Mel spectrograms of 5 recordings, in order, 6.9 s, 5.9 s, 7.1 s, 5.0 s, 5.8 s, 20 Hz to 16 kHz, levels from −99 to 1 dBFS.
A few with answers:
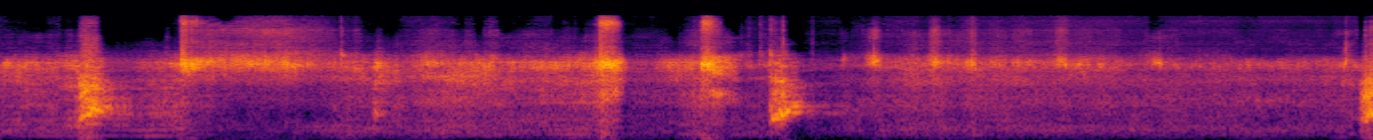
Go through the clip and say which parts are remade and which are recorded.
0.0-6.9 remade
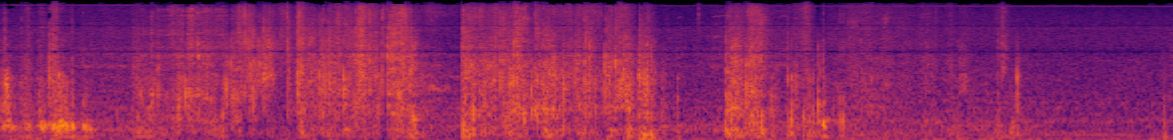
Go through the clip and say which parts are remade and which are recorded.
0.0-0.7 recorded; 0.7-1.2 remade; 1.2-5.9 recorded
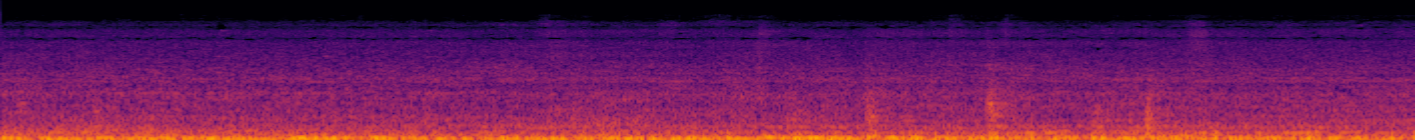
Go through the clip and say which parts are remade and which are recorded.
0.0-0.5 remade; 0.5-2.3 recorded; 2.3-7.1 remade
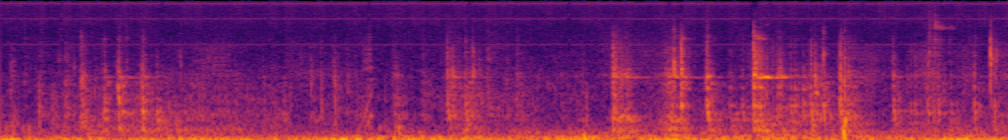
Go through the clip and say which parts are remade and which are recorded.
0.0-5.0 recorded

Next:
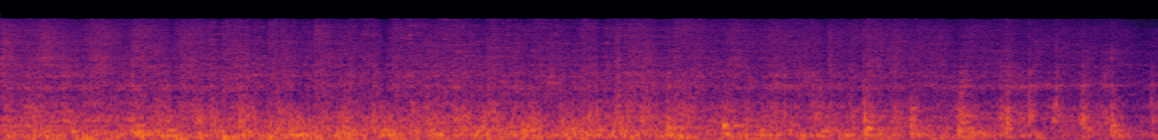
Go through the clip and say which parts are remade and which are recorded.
0.0-1.0 remade; 1.0-3.4 recorded; 3.4-5.8 remade

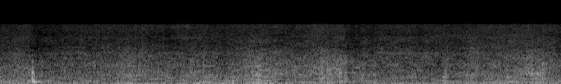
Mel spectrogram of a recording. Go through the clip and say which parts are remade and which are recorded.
0.0-5.6 remade

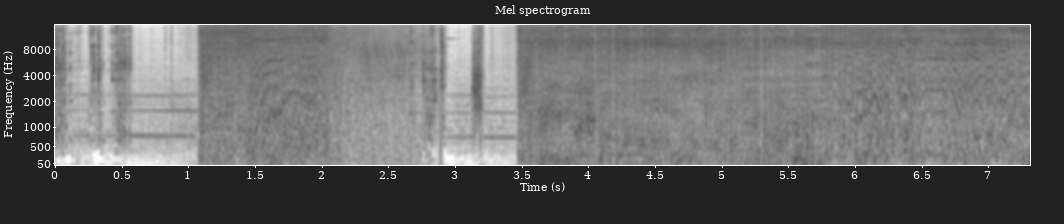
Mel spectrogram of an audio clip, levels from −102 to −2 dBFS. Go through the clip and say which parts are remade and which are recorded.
0.0-0.5 recorded; 0.5-1.1 remade; 1.1-3.1 recorded; 3.1-5.8 remade; 5.8-7.3 recorded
